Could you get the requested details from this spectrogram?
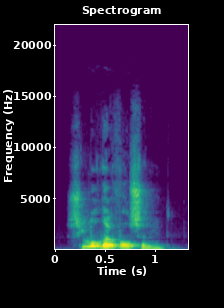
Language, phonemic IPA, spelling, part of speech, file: Dutch, /ˈslɔdərˌvɔsə(n)/, sloddervossen, noun, Nl-sloddervossen.ogg
- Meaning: plural of sloddervos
